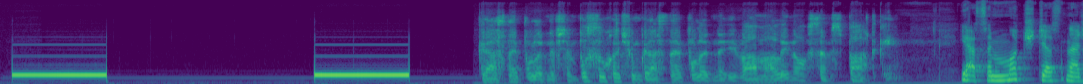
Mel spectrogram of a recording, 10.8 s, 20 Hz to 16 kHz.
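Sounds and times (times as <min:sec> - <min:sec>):
telephone ringing tone as a call is placed: 0:00.1 - 0:01.1, 0:03.2 - 0:04.1
speech: 0:04.8 - 0:10.8.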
